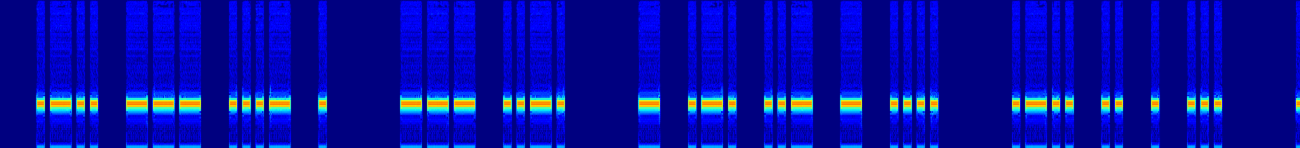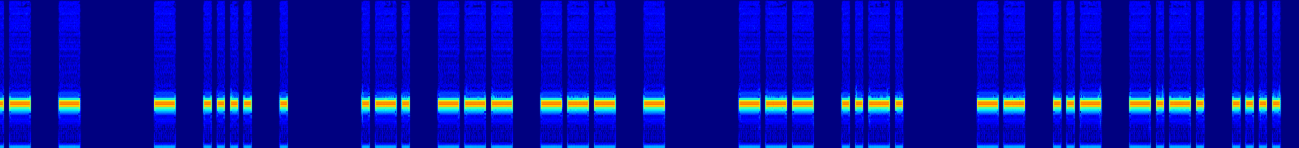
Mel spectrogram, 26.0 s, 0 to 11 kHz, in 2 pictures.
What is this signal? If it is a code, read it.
Morse code, heard as a keyed tone, about 18 wpm, spaced as for 15 wpm, 1000 Hz. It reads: LOVE OF TRUTH LIES AT THE ROOT OF MUCH
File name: qotdfiles / 15wpm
